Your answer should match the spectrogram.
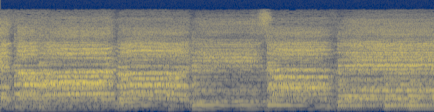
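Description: A school concert choir of about fifty mixed voices singing in harmony, holding sustained chords that change about every second.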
